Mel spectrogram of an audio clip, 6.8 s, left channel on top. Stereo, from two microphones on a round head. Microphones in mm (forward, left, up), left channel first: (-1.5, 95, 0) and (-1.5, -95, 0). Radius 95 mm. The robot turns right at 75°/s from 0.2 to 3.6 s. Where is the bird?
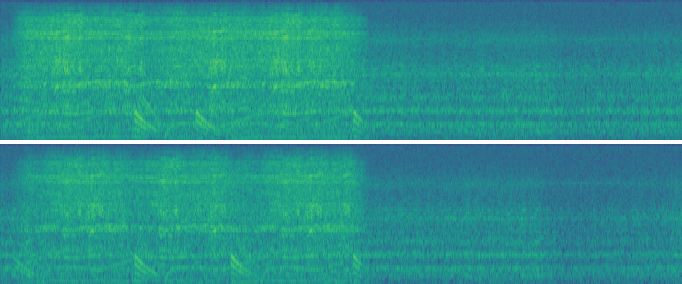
No bird in this recording.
